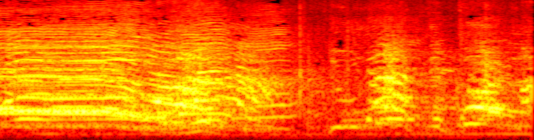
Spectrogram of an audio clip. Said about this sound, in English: They carried signs and a giant American flag with chants alternating between English and Spanish. Their message? President Obama needs to follow through on his promise to take unilateral action on immigration before the end of the year.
